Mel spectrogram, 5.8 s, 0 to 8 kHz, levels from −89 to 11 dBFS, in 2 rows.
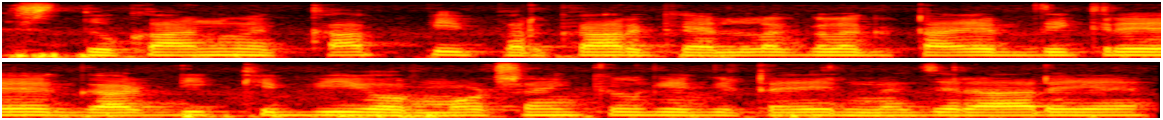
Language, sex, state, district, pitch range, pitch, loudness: Hindi, male, Rajasthan, Bikaner, 155-165 Hz, 165 Hz, -16 LUFS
